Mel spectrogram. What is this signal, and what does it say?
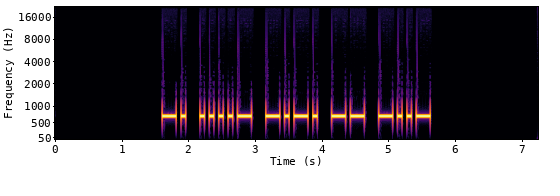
Morse code, heard as a keyed tone, about 20 wpm, 700 Hz. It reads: N4CMX
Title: Speed Racing - USA 1x3 Call Signs 17wpm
